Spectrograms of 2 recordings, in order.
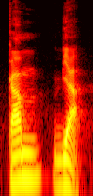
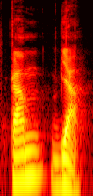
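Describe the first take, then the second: No difference in how they are said.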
